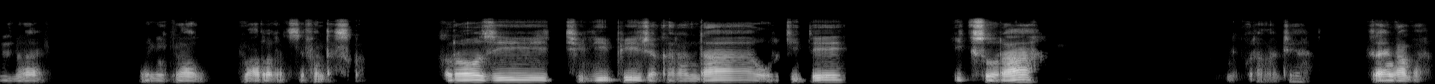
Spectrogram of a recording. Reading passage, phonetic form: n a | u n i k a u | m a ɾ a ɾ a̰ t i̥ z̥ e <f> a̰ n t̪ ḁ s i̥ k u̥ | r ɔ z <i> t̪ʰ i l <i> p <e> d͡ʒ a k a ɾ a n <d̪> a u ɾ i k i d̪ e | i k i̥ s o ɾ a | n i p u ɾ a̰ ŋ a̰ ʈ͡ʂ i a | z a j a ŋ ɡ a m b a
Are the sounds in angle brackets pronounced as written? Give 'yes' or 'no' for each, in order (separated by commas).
yes, yes, yes, no, yes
